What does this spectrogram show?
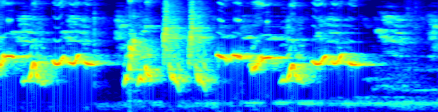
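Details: White-rumped shama giving aggressive provoking song: rich whistled slurred notes repeated in quick runs, broken by a burst of harsh rasping chatter, then more clear fluty phrases.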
